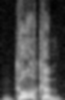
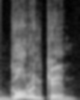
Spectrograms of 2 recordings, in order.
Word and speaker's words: Gorinchem: So they recently moved their headquarters to Gorkum or Gorinchem. It's pronounced both ways, apparently, in the Netherlands.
